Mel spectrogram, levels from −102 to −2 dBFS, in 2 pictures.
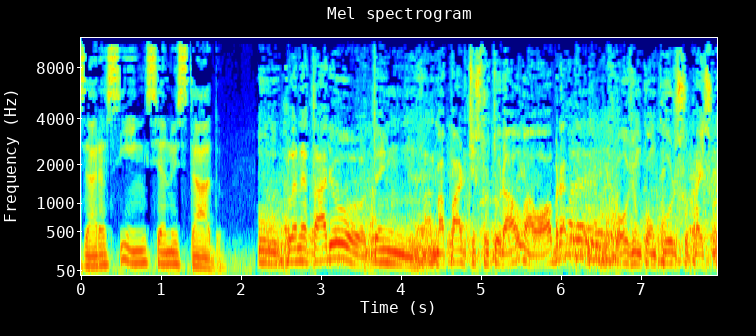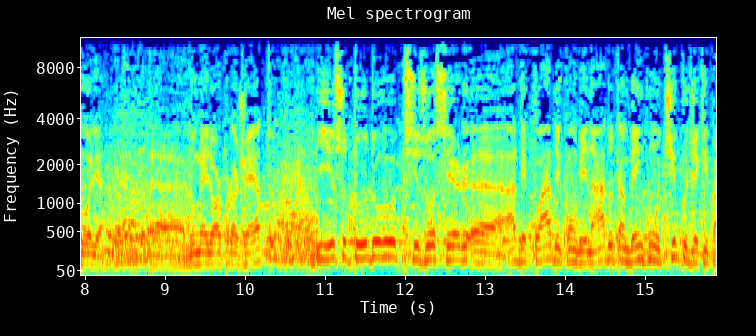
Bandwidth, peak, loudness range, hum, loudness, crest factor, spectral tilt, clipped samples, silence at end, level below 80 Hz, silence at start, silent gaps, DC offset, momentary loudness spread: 11.5 kHz; -12 dBFS; 1 LU; none; -23 LUFS; 12 dB; -5 dB/octave; under 0.1%; 0 s; -52 dBFS; 0 s; none; under 0.1%; 3 LU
